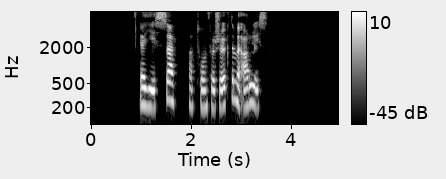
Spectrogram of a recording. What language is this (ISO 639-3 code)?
swe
